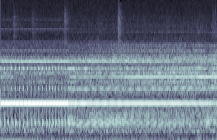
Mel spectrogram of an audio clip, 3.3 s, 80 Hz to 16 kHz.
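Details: CB radio on AM in central Iowa, channels 15 to 20: hiss with a steady high whistle and fast regular ticking, about four per second; the interference wanders between channels, started 20 minutes earlier, source unknown.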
